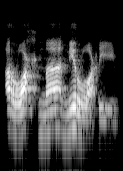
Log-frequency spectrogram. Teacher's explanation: الرحمن، یہاں پہ بھی رے کو موٹا پڑھیں، را کیونکہ زبر ہے تو موٹا پڑھا جاتا ہے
